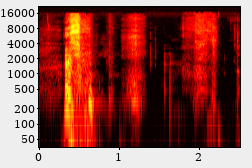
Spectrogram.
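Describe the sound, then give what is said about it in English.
One loud, sharp sneeze from a person with a bad cold bursts out, followed by a few softer, breathy sniffs and exhalations trailing off afterward. “God bless you. Excuse me.”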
